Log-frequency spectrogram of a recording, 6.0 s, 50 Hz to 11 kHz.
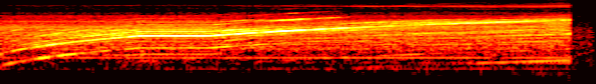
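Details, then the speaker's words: Water-cooled CNC milling spindle, about 800 W, driven at 400 Hz (top speed): clean whine climbing steadily in pitch over about five seconds as it spools up, no rasp or rattle; a healthy, quiet spindle. "400 H ayarladık sürücümü ve son devirde çalıştırıp sesine bakacağız ne kadar ses çıkartıyor"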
